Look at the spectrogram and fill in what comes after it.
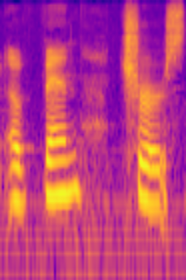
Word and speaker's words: adventures: 然后 adventures 已经不是我们讲过的第一次的这个冒险这个字哦， adventure TURES，特别注意一下它的 D 不要发太重，然后还有 V 的这个发音 Adventures 这个 ch 的这个声音 Chures。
